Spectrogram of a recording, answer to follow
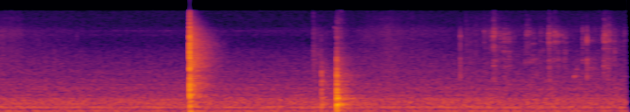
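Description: Two sharp knocks of kitchen utensils, about a second and a half apart, as liquid dish soap is measured with a plastic measuring spoon and stirred into a glass mixing bowl. A steady low hum runs underneath.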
